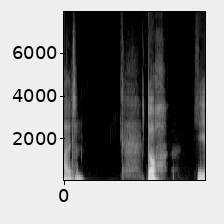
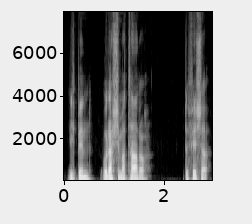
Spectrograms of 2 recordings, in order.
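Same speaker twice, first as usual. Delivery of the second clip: louder, proclaiming his name; calling out; 2 semitones higher, 6 dB louder than usual. A narrator's reading. Fisherman declares his name to the old man, loudly. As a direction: announce who you are, raising the voice. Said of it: "rief Urashima".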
